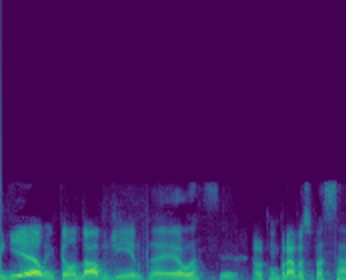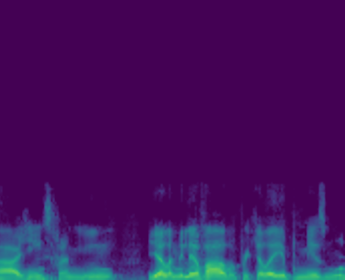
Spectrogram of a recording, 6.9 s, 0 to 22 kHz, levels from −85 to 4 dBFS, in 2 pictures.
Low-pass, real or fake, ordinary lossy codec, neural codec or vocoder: none; fake; none; codec, 16 kHz, 2 kbps, X-Codec, HuBERT features, trained on balanced general audio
